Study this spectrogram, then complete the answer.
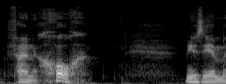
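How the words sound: Van Gogh is said the Dutch way.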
